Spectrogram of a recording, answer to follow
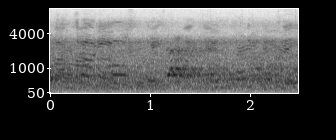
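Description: A dog barks sharply, loudest a little past halfway, over the steady chatter of a large indoor crowd.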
